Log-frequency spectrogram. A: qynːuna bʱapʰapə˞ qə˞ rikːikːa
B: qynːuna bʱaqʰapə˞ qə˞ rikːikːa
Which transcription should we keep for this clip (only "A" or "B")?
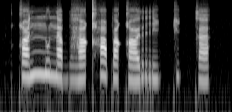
B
